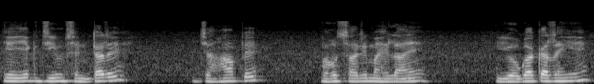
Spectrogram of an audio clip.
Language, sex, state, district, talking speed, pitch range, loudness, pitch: Hindi, male, Uttar Pradesh, Lucknow, 140 wpm, 140-155 Hz, -18 LUFS, 150 Hz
